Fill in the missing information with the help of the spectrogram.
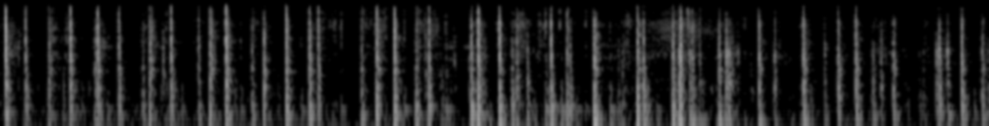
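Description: Fingertips rapidly tap and scratch a small hollow cardboard Funko Pop box with a plastic window, held in hand with a gold Shuri figure inside. Dozens of quick, dry taps land in an uneven rhythm, each with a soft hollow low thump and a bright clicky edge that stops at once with no ring.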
